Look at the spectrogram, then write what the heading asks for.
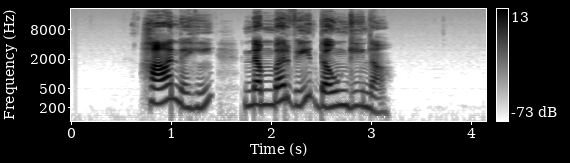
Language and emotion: Punjabi, neutral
